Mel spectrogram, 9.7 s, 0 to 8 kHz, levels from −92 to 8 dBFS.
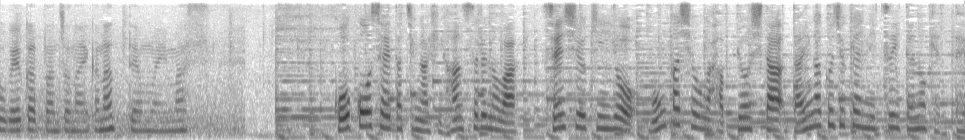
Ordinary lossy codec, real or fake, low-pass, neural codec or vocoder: Opus, 64 kbps; real; 7.2 kHz; none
